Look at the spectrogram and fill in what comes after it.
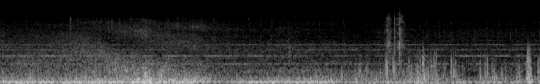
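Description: Low, steady rumble of a freight train, louder for the first two seconds and then easing off, with faint steady high tones held over it. Two sharp clicks come about four seconds in and again near the end.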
